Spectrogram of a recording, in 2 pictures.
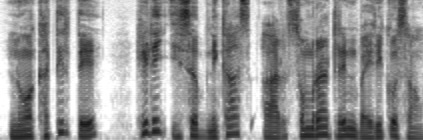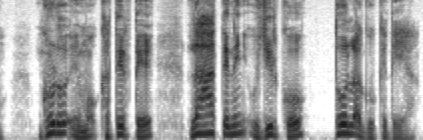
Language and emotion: Santali, neutral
